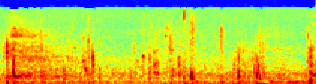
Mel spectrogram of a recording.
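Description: Someone drinking water: soft, quiet mouth clicks and swallowing sounds scattered irregularly over about two seconds, with no talking.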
